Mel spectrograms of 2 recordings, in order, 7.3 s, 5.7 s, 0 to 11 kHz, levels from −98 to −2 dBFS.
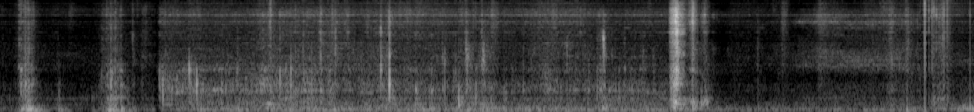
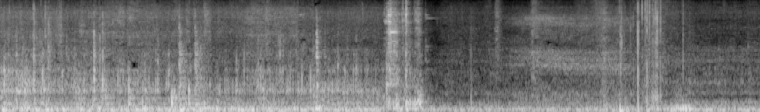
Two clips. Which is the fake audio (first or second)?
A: first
